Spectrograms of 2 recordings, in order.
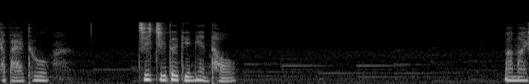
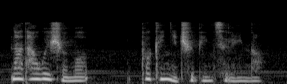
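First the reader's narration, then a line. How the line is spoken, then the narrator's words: Plain. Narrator (Chinese): 小白兔说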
